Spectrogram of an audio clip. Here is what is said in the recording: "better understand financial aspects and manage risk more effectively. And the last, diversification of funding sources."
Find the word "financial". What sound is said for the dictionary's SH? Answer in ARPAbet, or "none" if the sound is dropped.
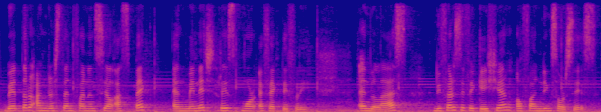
S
